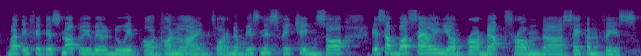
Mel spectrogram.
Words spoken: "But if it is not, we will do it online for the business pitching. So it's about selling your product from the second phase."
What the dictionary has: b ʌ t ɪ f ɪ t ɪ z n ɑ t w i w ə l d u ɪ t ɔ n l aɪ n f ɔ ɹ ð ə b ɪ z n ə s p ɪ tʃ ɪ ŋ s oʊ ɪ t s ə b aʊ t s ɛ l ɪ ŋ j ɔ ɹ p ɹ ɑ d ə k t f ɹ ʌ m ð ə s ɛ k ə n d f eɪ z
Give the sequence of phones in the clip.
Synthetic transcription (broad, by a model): b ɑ t ɪ f ɪ t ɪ s n ɑ t w i w ə l d u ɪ t ɔ n l aɪ n f ɔ ɹ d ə b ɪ s n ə s f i tʃ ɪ ŋ s oʊ ɪ t s ə b aʊ t s ɛ l ɪ ŋ j ɔ ɹ p ɹ ɑ d ə k t f ɹ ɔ m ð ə s ɛ k ə n d f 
